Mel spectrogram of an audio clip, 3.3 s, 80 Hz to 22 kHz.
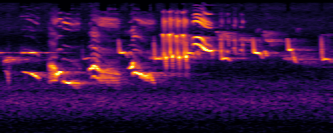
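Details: Male blackbird on a stump at Huys te Warmont Estate, 22 April 2022: quick sequence of mellow whistled slurs, followed by a sharp high twittering flourish, with other birds calling faintly behind.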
